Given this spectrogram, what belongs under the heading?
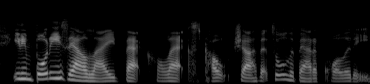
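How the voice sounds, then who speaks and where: In an Australian accent, a woman speaks fairly quickly at a fairly low pitch with lively intonation, the sound dry and close with no echo. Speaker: video presenter. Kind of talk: casual explainer. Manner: relaxed, informal.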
